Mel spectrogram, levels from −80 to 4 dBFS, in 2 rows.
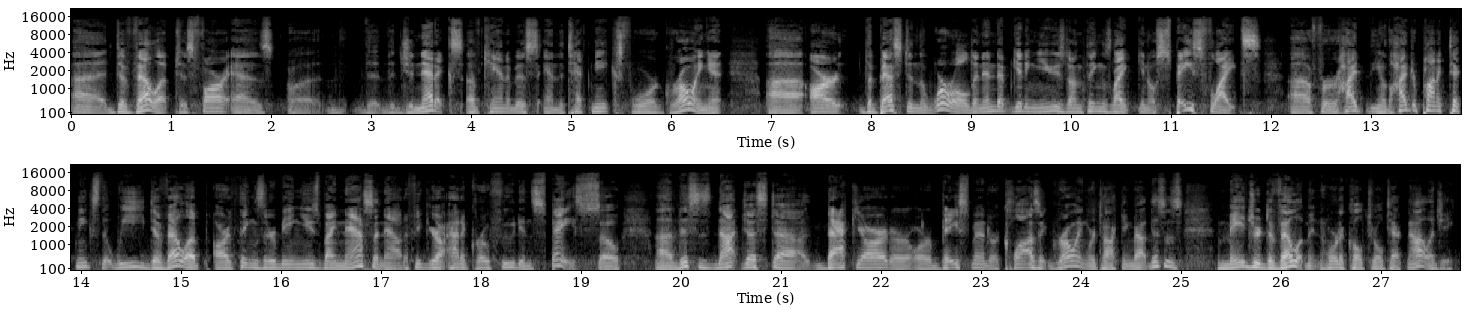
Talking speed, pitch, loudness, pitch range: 190 wpm, 125 Hz, -25 LUFS, 110-140 Hz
